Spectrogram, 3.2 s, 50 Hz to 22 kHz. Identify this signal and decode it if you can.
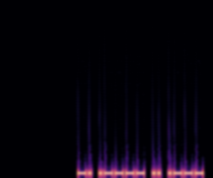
Morse code, heard as a keyed tone, about 30 wpm, 700 Hz. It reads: N1IJ
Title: USA Call Signs - 4 Characters - 3x Character Spacing - 30wpm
